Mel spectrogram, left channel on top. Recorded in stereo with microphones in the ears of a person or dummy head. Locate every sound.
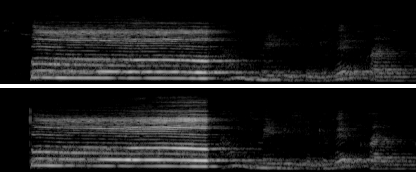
0.3 s a scream: centre (ahead or behind), 2 m; by 2.1 s 75° right (ahead or behind), 0.7 m
2.2 s a woman speaking: 80° right, 5.5 m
